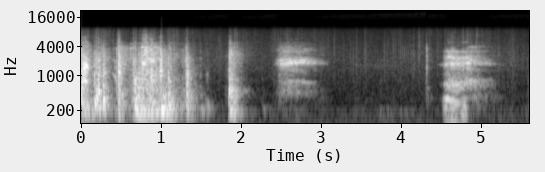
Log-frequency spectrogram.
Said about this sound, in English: Hey, you landed kind of hard, sir.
